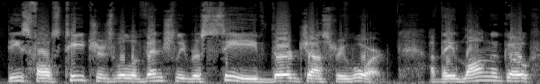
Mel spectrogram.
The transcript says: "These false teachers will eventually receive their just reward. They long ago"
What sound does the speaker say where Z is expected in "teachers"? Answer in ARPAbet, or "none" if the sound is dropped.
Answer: Z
